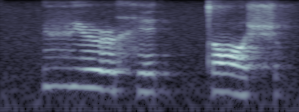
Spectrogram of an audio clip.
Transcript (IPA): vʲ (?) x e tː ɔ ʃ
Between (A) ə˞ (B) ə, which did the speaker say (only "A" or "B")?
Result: A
